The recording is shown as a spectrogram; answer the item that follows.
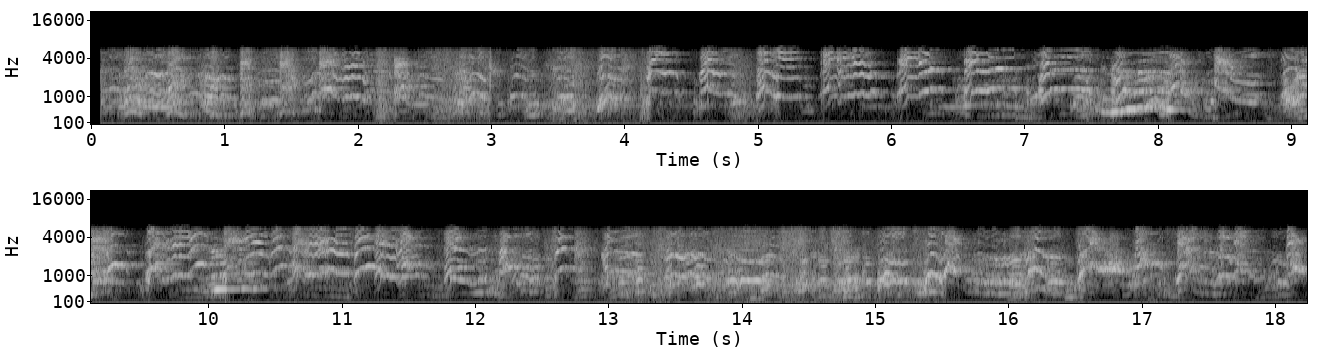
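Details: Two three-week-old puppies, Jiva and Jericho, give a dense run of high yips, whines and squeaky barks, overlapping and nearly continuous, with pitch sliding up and down through the whole stretch.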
